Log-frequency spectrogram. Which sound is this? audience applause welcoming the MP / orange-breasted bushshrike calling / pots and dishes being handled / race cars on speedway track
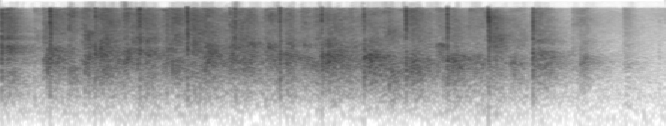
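audience applause welcoming the MP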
